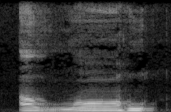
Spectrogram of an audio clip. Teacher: dibaca tebal pangkal lidah naik ke arah langit-langit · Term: tafkhim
